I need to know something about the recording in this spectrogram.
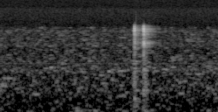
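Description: Near silence broken by a pair of sharp clicks in quick succession about two-thirds of the way in, from a computer mouse or keyboard at the presenter's desk.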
